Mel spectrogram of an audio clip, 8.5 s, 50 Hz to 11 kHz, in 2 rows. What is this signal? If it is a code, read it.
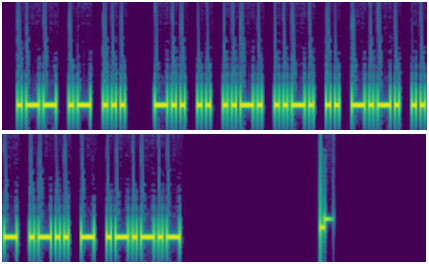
Morse code, heard as a keyed tone, about 28 wpm, 700 Hz. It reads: WAS DIFFICULT.
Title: Sentences from Top 1000 Words - Review Part 5 - 28wpm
